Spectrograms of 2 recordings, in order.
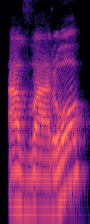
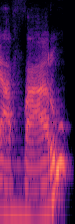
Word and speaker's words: avaro: Então, se ela é paroxítona, o correto é colocar a sílaba tônica na última penúltima, certo? Então, aqui não é avaró ou ávaro, né? É avaro, certo?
